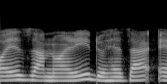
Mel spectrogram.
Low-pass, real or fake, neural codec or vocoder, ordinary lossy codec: 5.4 kHz; fake; codec, 16 kHz, 16 kbps, FunCodec, trained on LibriTTS, 50 frames a second; MP3, 48 kbps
